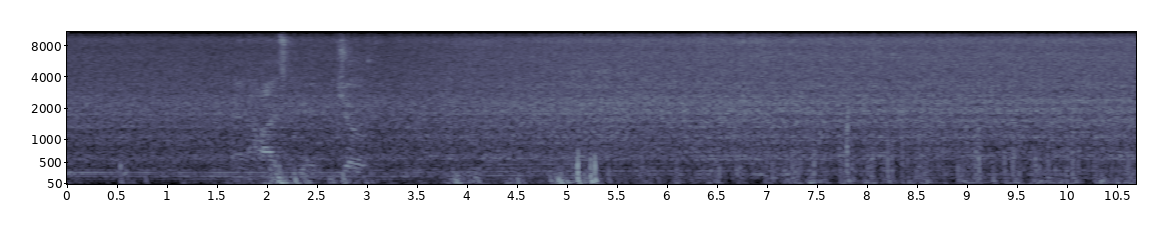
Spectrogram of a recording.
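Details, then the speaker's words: Week-old Lasko 3733 black box fan, grille back on, after balancing attempt, run through low, medium and high: steady low drone with uneven wobble and occasional knocks; still badly out of balance, no better than before. "all right so ultimately I kind of finished where I started I just can't seem to get this thing in Balance"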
